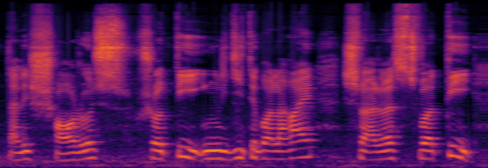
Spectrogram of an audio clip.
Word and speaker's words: সরস্বতী: সরস্বতী ইংরেজিতে বলা হয় সরস্বতী যখন বলা হচ্ছে তখন এই বটা এই বটা বাংলায় সাইলেন্ট ব এটা উচ্চারিত হয় না আর সরস্বতী হচ্ছে বিনা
